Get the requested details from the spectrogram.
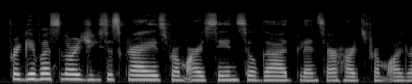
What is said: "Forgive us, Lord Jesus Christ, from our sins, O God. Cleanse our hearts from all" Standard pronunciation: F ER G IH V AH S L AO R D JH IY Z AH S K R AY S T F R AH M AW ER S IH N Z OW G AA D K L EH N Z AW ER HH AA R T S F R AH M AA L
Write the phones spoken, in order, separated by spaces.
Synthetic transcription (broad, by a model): F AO G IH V AH S L AO R D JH IY S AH S K R AY S T F R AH M AW ER S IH N S OW G AA D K L EH N S AW ER HH AA R T S F R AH M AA L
